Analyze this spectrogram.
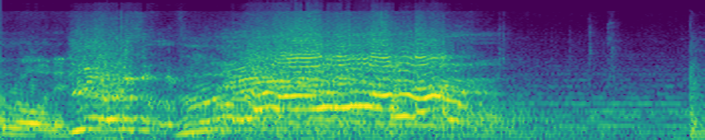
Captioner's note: all yell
